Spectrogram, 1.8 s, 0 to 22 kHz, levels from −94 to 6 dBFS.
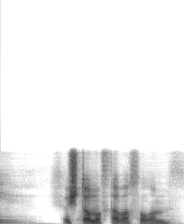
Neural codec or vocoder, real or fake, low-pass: codec, 16 kHz, about 1 kbps, DyCAST, with the encoder's durations; fake; 7.2 kHz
